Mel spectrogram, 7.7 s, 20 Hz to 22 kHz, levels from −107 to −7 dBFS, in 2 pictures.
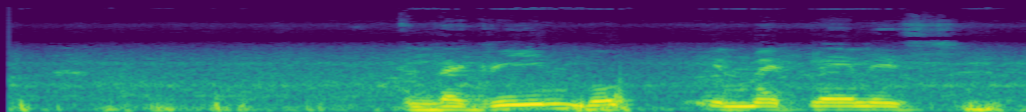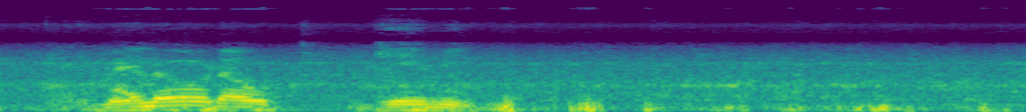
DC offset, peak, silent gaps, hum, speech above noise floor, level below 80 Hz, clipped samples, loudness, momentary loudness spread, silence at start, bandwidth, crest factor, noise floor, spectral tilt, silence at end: under 0.1%; -2 dBFS; none; none; 23 dB; -44 dBFS; under 0.1%; -16 LUFS; 20 LU; 0.05 s; 4.6 kHz; 16 dB; -37 dBFS; -11 dB/octave; 0 s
